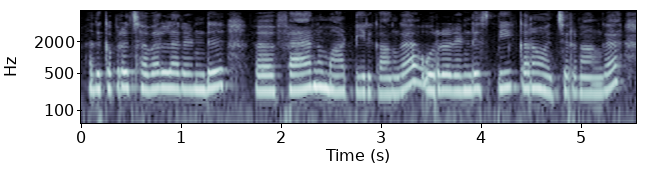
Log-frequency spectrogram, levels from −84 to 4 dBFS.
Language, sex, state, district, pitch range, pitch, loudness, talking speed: Tamil, female, Tamil Nadu, Kanyakumari, 230-265 Hz, 245 Hz, -14 LUFS, 95 wpm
